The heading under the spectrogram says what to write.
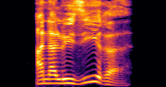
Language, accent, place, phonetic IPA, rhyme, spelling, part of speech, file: German, Germany, Berlin, [analyˈziːʁə], -iːʁə, analysiere, verb, De-analysiere.ogg
- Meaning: inflection of analysieren: 1. first-person singular present 2. singular imperative 3. first/third-person singular subjunctive I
